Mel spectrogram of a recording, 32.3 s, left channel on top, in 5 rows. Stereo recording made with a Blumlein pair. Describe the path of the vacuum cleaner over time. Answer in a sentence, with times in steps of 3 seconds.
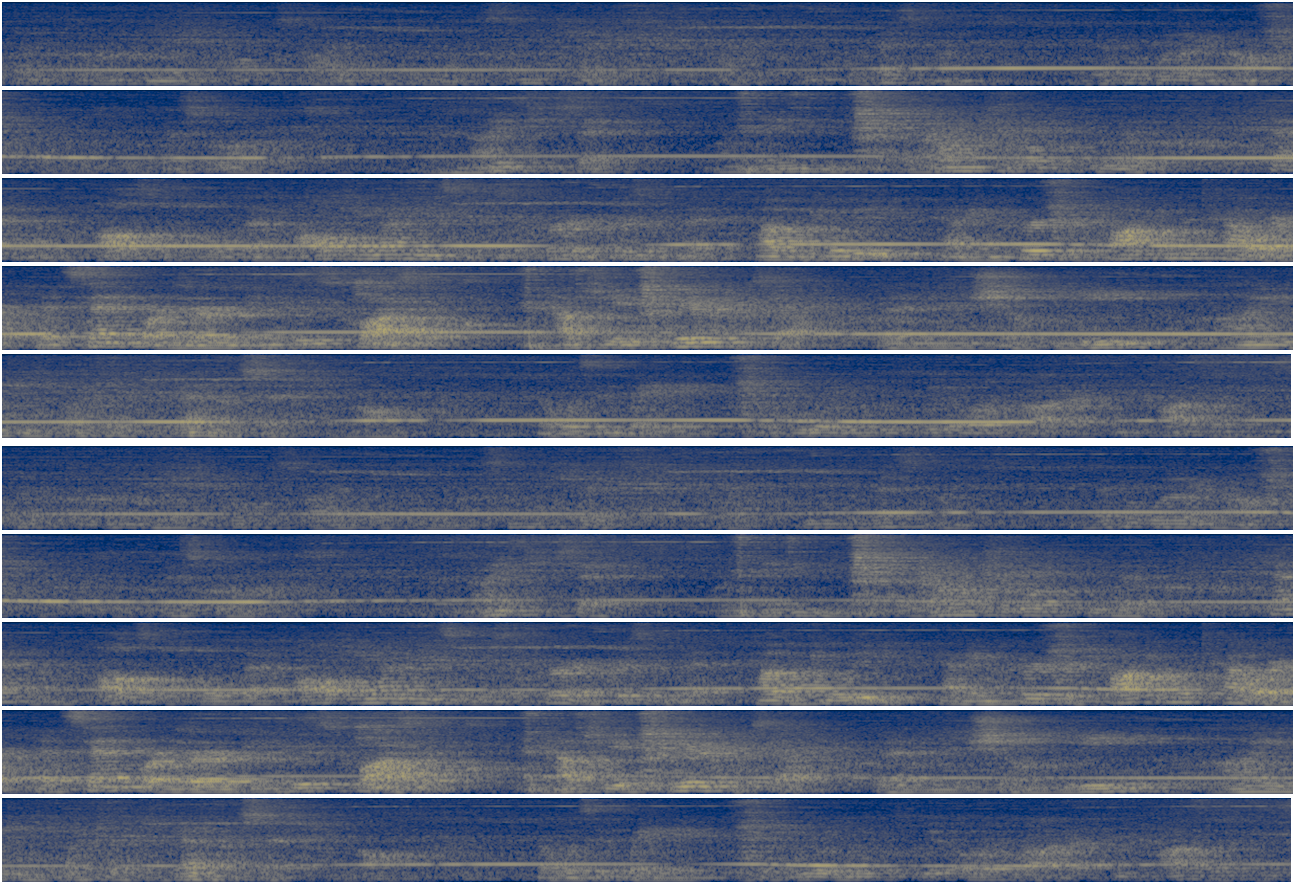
You can hear the vacuum cleaner on the right from 0 s and in the centre from 12 s.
